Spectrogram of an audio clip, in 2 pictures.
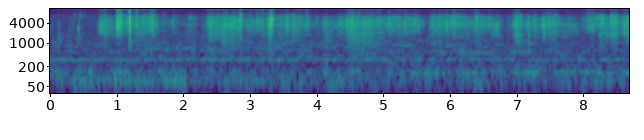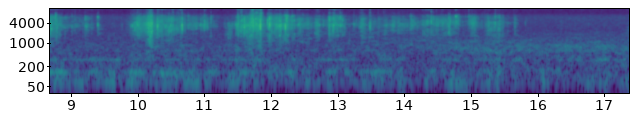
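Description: Footsteps crunching through dry fallen leaves, an uneven crunch roughly every second, dying away near the end.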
